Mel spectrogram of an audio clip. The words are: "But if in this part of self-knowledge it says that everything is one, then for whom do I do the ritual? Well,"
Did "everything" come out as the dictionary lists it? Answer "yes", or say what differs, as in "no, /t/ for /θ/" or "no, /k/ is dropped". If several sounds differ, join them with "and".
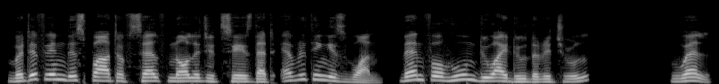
no, /t/ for /θ/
